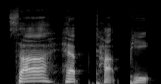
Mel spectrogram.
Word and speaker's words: Sahetapy: You're just showing me off with your pronunciations, aren't you? And Ray Sahetapy. Yeah. Sahetapy.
